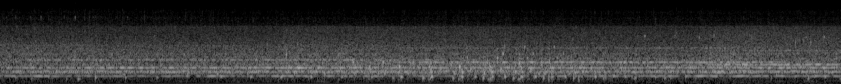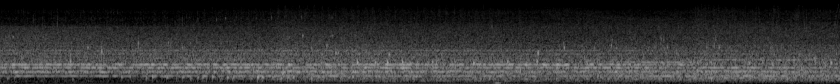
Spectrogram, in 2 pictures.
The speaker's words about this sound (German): Du kommst nun unter dem Wasserfall wieder hervor und fühlst dich wie neugeboren, frisch und klar, gereinigt.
